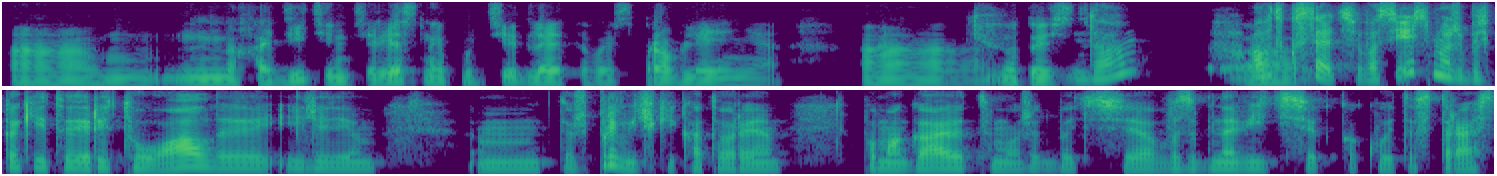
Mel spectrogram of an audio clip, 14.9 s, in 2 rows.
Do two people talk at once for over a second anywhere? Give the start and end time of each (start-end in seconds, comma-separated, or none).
none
